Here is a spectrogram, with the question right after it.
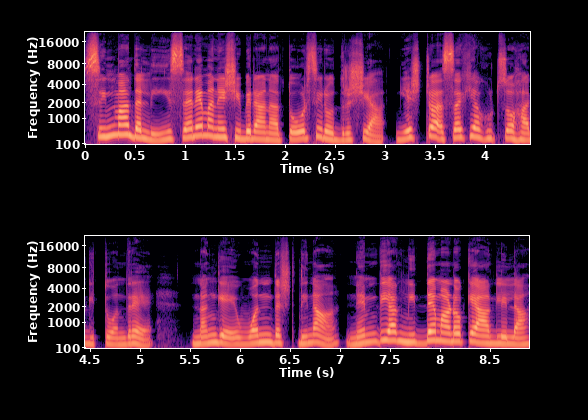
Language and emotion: Kannada, disgusted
